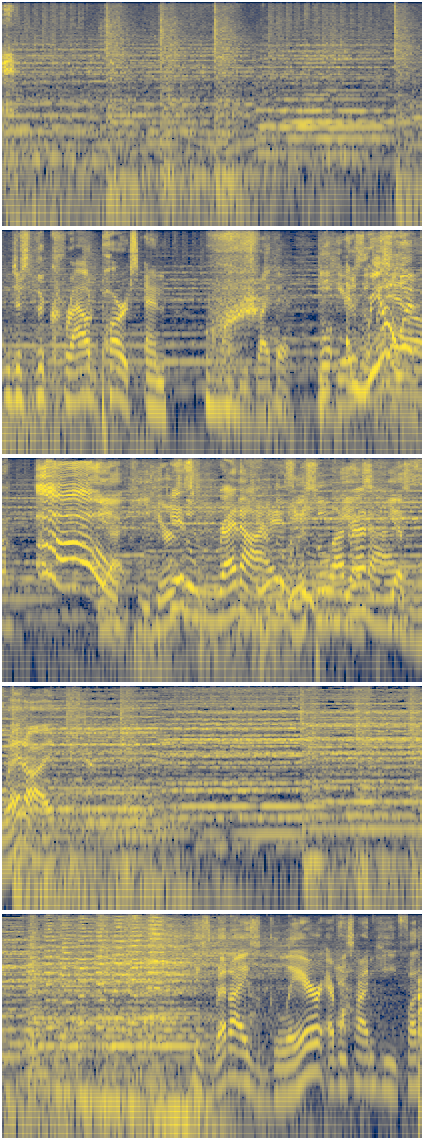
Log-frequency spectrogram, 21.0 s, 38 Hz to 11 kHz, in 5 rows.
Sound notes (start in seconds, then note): 0.0 suspenseful music; 0.2 whispering; 5.8 sound effect; 12.5 suspenseful music builds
